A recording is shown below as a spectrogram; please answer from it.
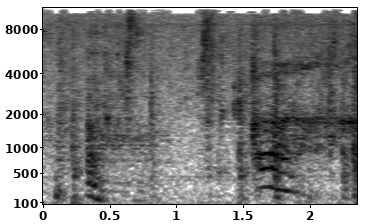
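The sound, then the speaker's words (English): Water splashing in a bubble bath as a baby is bathed, with a few irregular sloshing bursts at moderate loudness. “Keep her in the bath. Keep her in the bath. Splash! Splash.”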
